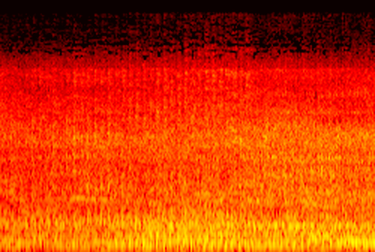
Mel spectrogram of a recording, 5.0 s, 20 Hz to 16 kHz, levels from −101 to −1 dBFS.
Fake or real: real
